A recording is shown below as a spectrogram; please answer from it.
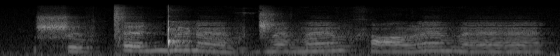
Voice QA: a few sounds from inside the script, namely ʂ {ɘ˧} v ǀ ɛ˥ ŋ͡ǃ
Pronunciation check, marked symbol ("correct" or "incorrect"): correct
